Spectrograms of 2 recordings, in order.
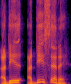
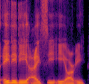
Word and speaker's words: addicere: Addicere. I don't know what that means. It's Addicere. Addicere.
